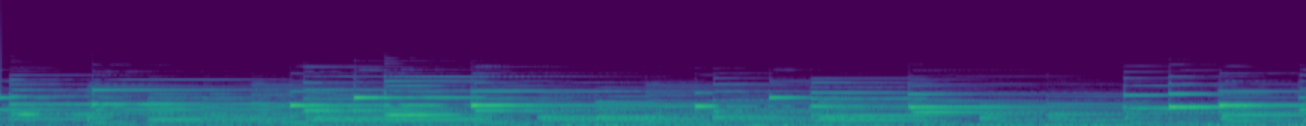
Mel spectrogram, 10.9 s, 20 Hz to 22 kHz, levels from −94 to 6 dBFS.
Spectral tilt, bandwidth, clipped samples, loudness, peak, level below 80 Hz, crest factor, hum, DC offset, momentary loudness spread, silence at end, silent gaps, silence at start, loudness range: -11.5 dB/octave; 3.5 kHz; under 0.1%; -37 LUFS; -20 dBFS; -48 dBFS; 16 dB; none; under 0.1%; 10 LU; 0 s; none; 0 s; 4 LU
